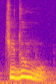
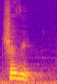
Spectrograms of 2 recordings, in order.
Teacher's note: Telugu has changed an initial ka to cha before palatal vowels.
